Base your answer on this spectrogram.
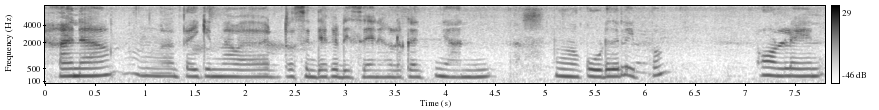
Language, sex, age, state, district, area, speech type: Malayalam, female, 30-45, Kerala, Pathanamthitta, rural, spontaneous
